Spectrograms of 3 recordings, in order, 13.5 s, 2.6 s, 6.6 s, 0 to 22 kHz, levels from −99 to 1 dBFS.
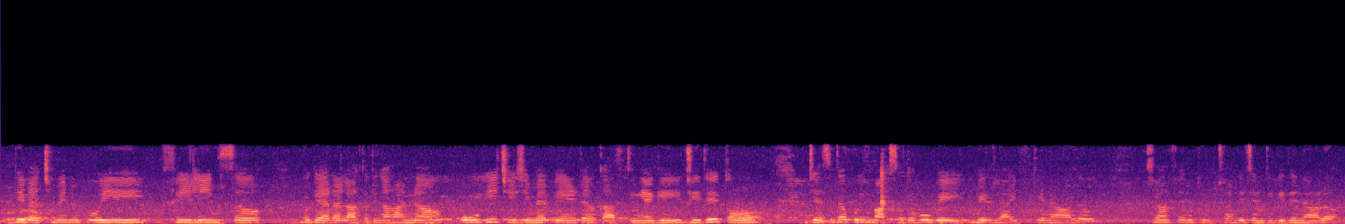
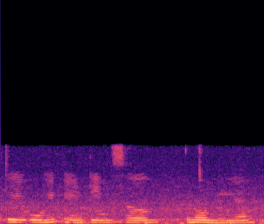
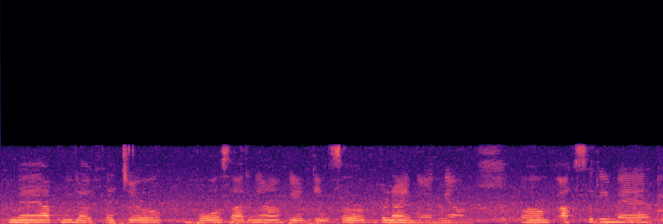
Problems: constant background noise, continuous background conversations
